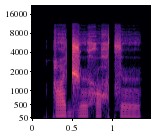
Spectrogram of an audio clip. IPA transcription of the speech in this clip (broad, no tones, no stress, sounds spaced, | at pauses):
q æ d͡ʒ ɵ x ɔ χ t͡s ɵ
